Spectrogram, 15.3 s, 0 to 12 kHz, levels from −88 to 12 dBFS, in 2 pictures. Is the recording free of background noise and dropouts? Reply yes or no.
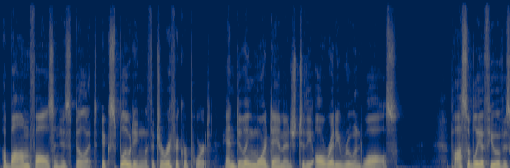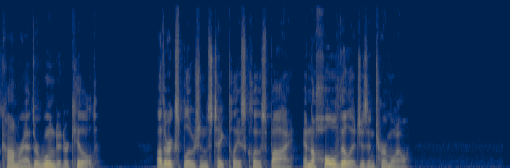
yes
